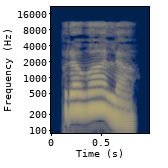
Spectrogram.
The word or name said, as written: ಪರಿವೇಲ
